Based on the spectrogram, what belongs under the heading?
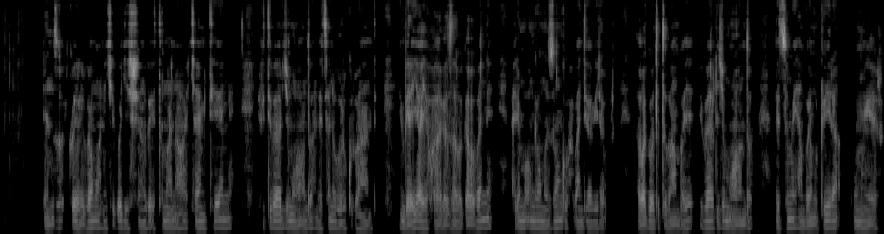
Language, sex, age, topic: Kinyarwanda, female, 18-24, finance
